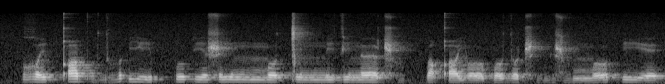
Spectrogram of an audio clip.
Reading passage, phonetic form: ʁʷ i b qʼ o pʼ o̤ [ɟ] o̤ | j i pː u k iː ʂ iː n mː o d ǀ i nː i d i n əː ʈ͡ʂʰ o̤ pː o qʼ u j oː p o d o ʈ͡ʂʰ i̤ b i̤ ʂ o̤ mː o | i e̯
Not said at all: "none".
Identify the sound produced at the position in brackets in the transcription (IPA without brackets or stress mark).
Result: d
